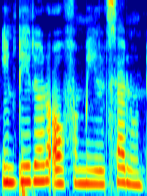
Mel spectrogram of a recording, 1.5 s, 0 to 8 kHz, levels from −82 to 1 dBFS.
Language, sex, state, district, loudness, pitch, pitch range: English, female, Karnataka, Bangalore, -16 LUFS, 220 Hz, 205-230 Hz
